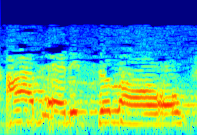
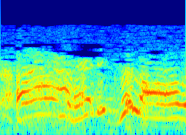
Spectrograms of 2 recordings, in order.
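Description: First: Slow, lightly voiced excuse; mild mock member. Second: Higher, whiny mock of a tired member; mocking whine. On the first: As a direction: say it as the tired old member. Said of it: "somebody stand up and say". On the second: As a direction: mimic the excuse with a sneer. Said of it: "Have you ever heard that stuff".

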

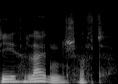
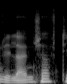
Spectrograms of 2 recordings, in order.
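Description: First: Slow, soft, mock-profound; slow and hushed, like a deep saying. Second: Said in the usual way.

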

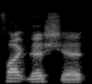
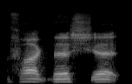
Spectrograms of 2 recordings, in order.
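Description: First: Said in the usual way. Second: Slow drawn-out curse. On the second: Retold or imitated. Narrator quoting himself bailing, slow drawn-out curse. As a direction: stretch out "Fuck this shit" slowly, each word dragged. Fleeing hotel, repeating the curse.

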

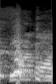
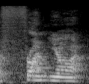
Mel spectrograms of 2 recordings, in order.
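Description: First: Said in the usual way. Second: "front yawn" said with a y sound in place of the l; slip of the tongue. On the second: Real, not acted. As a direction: trip over "front yawn", saying yawn for lawn. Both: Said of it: "like, front lawn".

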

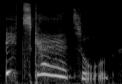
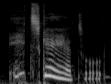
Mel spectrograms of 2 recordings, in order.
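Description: First: High, put-on voice for a friend; admittedly inaccurate high impression of a friend; silly friend impression. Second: Repeated friend impression. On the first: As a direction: mimic her with a pitched-up squeak. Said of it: "Belle doesn't sound like that, ... only thing I have for impression". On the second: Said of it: "only thing I have for impression".

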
